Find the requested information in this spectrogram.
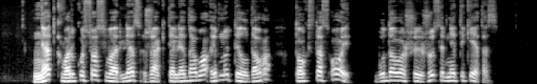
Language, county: Lithuanian, Šiauliai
